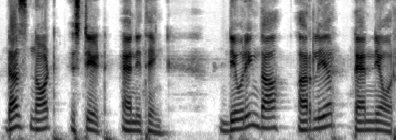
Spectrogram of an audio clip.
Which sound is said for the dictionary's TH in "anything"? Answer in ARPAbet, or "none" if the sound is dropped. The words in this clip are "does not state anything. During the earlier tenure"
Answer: T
